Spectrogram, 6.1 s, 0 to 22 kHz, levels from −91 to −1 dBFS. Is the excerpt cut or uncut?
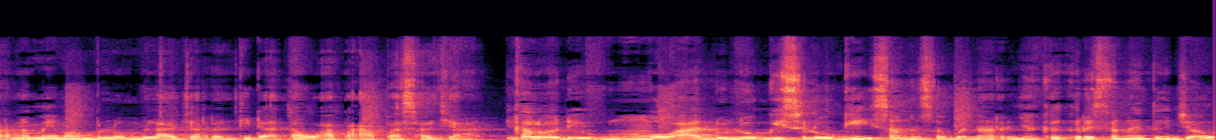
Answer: cut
